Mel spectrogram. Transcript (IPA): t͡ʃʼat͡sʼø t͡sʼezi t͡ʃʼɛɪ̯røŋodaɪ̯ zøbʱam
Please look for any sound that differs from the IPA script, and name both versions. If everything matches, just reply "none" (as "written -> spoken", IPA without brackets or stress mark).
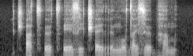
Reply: none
